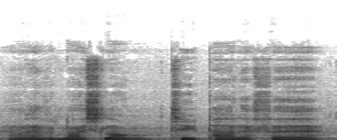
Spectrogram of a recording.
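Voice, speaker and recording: A man giving gentle, unhurried ASMR commentary as he plays a game, pausing and hesitating as he goes. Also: low voice, completely flat delivery, slight background noise. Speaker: host of a gaming channel. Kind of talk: ASMR let's-play commentary.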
